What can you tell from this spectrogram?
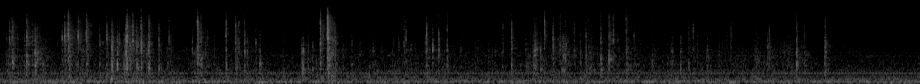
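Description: Brown paper bag crinkling and rustling as a hand rummages inside it: irregular crackles, busiest in the first few seconds with one sharp crunch about three seconds in, then sparser.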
